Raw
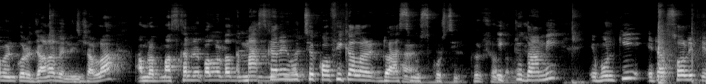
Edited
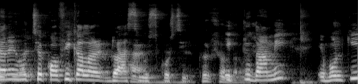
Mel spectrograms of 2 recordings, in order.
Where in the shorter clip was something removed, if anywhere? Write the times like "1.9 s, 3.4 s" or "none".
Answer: none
